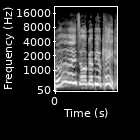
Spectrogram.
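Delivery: high, fast, sing-song mockery; mocking hippie. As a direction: parody a carefree hippie. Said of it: "crazy hippie".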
